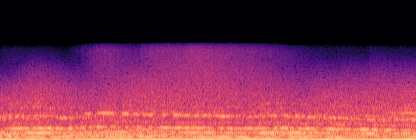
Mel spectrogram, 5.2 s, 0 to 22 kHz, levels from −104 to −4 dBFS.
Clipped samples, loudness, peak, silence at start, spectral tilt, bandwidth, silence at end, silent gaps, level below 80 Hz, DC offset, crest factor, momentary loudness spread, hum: under 0.1%; -21 LUFS; -6 dBFS; 0 s; -8.5 dB/octave; 5.8 kHz; 0 s; none; -32 dBFS; 10%; 12 dB; 3 LU; none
